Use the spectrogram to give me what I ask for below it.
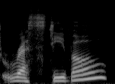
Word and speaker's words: Restivo: note I think that his name is actually pronounced restivo but I'm a terrible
